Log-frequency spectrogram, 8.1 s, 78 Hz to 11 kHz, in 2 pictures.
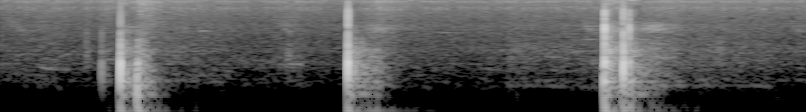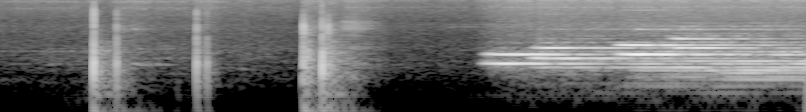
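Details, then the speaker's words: Speakers connected to a Focusrite Scarlett 2i4 interface pop about six times, sharply and irregularly, while the PC boots, before music plays; a 555 time-delay circuit seems to solve it. "that's the sound of popping speakers when the pc is powering up not only are these sounds annoying they also have potential to damage the speakers"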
